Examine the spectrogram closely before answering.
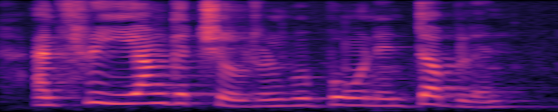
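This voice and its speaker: With a southern English accent, a woman speaks at a medium pitch with ordinary pitch variation. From London, England. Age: 60s. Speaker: sociologist. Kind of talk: public talk. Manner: formal.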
